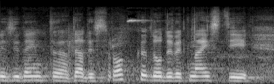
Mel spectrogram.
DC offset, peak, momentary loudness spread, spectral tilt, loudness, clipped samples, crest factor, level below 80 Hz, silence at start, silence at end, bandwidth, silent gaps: under 0.1%; 0 dBFS; 2 LU; -3.5 dB/octave; -13 LUFS; under 0.1%; 14 dB; -54 dBFS; 0 s; 0 s; 15.5 kHz; none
